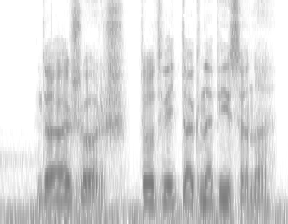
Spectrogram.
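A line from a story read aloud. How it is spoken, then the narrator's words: Displeased grumble. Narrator (Russian): недовольно пробурчал Саид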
